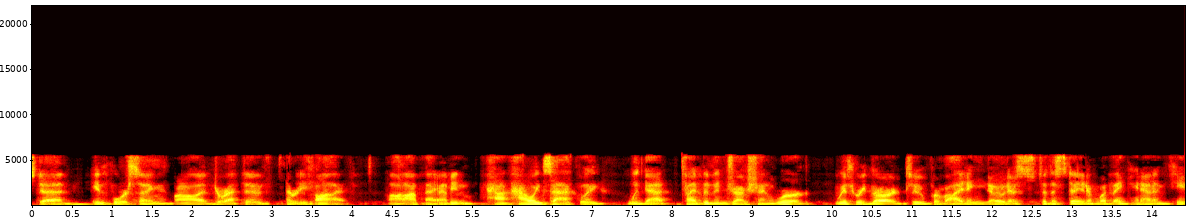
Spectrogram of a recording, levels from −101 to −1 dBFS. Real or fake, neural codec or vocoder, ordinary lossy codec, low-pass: fake; codec, 16 kHz, 1 kbps, FreqCodec, larger model; AAC, 32 kbps; 5.4 kHz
